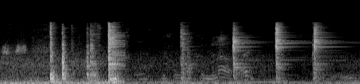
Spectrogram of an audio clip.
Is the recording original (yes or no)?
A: yes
